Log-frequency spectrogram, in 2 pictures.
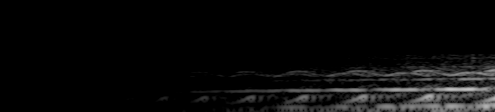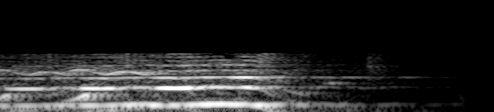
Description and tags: phase whale drop
drop, ethereal, moan, phase, whale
